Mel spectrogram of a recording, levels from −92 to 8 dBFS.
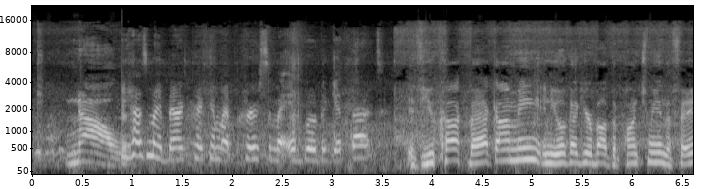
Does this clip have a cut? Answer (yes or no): yes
